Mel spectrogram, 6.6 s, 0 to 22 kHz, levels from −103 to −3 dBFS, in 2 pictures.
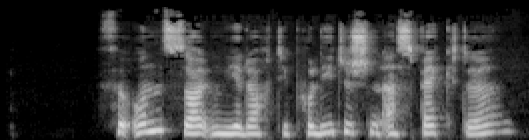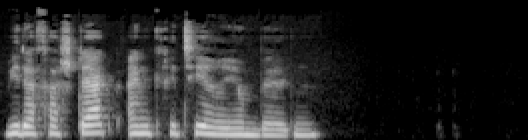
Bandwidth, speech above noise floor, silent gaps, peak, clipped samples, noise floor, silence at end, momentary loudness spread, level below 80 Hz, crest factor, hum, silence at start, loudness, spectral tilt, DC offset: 16.5 kHz; 63 dB; none; -6 dBFS; under 0.1%; -88 dBFS; 1.35 s; 10 LU; -72 dBFS; 20 dB; none; 0.65 s; -25 LUFS; -3.5 dB/octave; under 0.1%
